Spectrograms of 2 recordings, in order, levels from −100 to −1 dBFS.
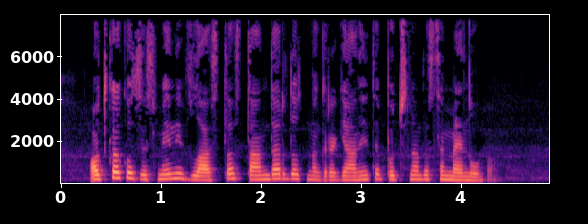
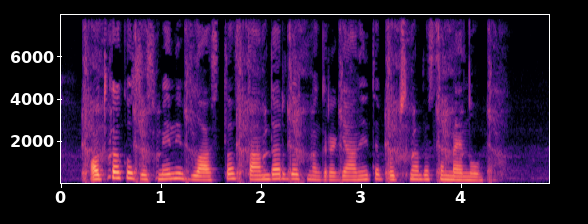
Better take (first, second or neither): first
